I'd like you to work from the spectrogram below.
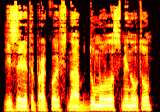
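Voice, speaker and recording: A man narrating a classic novel as an audiobook in a measured, steady reading. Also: on the low side, dry recording, studio quality.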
